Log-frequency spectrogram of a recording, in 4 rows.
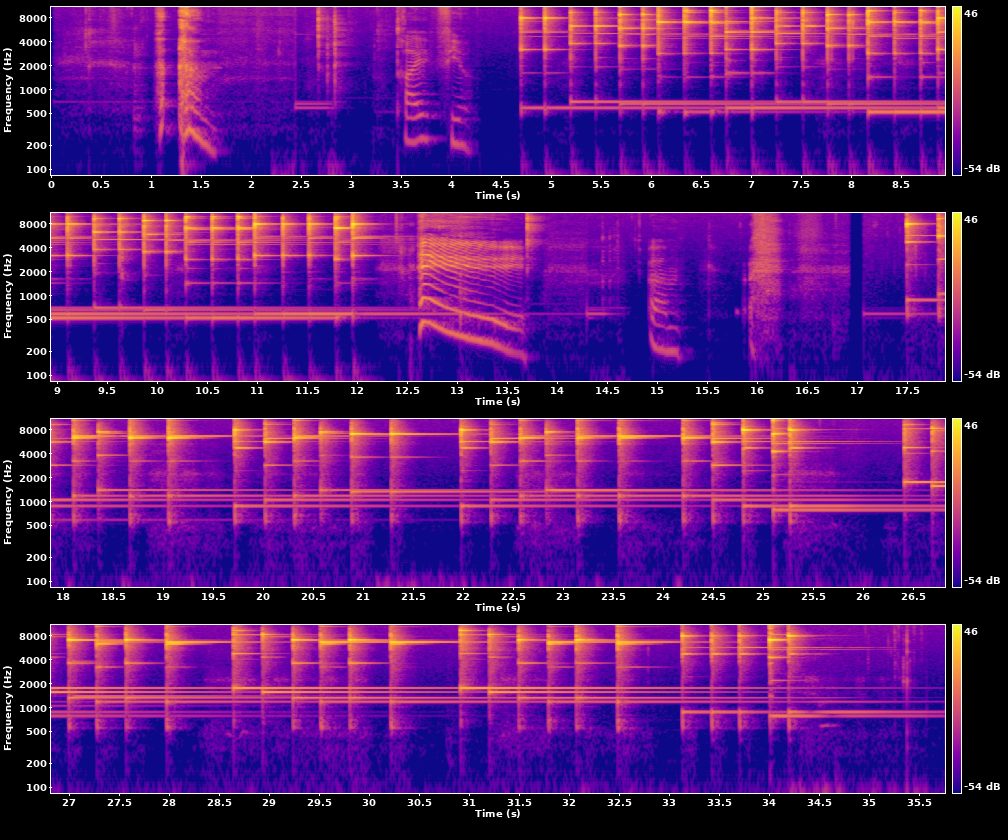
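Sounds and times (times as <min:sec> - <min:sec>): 
speech: 0:03.5 - 0:04.3
bright glockenspiel playing a cheerful melody: 0:04.7 - 0:14.6, 0:17.1 - 0:35.7
swooping tones: 0:11.8 - 0:13.9.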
